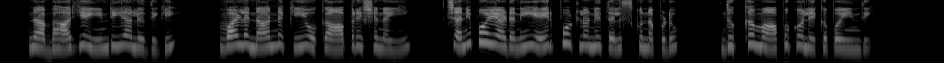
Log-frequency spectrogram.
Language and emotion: Telugu, sad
